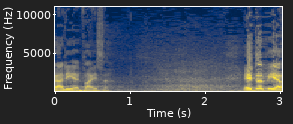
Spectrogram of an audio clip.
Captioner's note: laughter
